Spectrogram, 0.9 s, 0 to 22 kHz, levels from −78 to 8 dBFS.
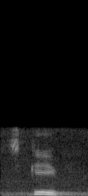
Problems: constant background noise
